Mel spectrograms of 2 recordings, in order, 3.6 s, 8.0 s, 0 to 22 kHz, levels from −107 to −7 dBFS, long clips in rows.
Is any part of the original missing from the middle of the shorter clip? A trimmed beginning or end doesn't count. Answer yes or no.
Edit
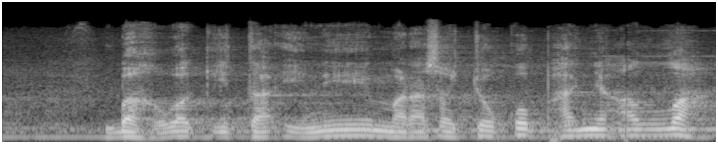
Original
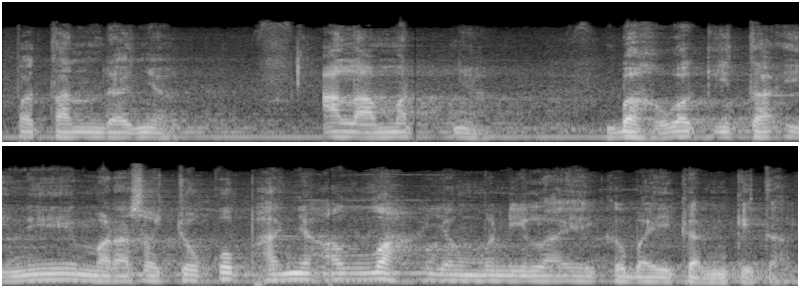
no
